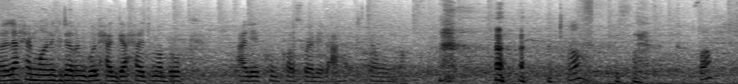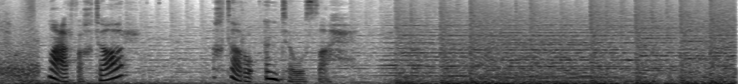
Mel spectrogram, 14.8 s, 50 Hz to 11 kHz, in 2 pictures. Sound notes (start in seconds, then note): 4.4 laughing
